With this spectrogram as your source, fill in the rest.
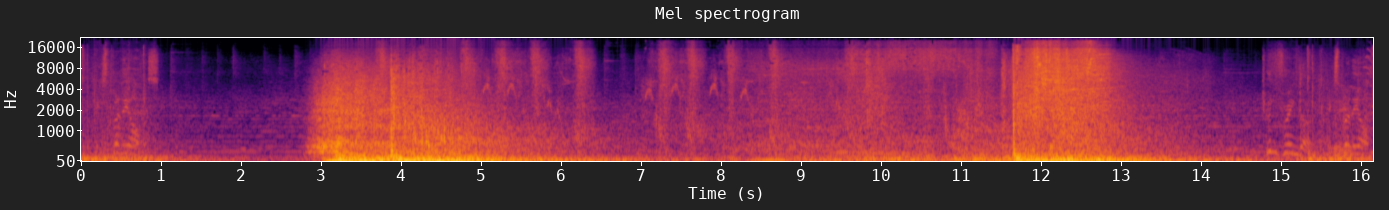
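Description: Loud whooshing fire and explosive bursts from Confringo and Incendio spells cast in Hogwarts Legacy, two big surges of roaring blast noise amid ongoing combat effects.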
